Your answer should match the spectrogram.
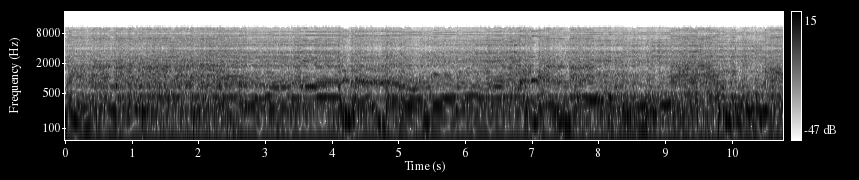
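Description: Speed metal band playing live: fast electric guitar riffing over bass guitar, loud and steady.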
